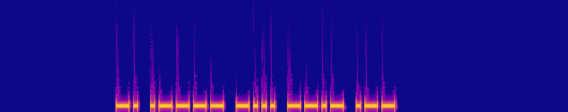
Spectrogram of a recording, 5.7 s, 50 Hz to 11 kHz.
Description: Morse code, heard as a keyed tone, about 27 wpm, 700 Hz. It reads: N1BQW
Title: USA Call Signs - 5 Characters - Repeated 2x - 28wpm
